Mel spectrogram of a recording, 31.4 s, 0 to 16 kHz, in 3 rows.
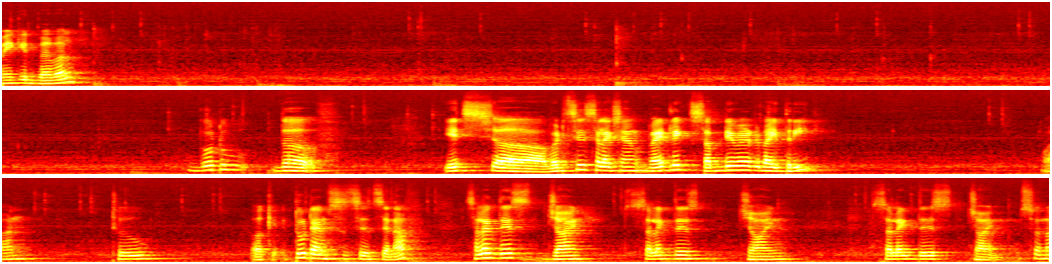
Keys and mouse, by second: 2.5 ctrl+b, 4.5 Tab, 7.7 Tab, 10.1 click, 10.1 middle click, 11.7 1, 12.8 click, 23.9 click, 23.9 middle click, 26.3 j, 27.8 click, 27.8 middle click, 28.7 j, 29.5 click, 29.5 middle click, 31.0 j.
